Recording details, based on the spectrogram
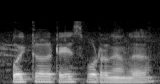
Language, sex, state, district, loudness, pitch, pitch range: Tamil, male, Tamil Nadu, Kanyakumari, -15 LUFS, 115 Hz, 105-120 Hz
